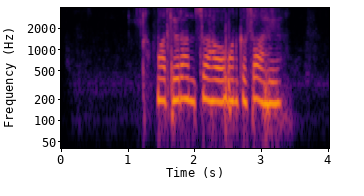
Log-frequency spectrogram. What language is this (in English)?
Marathi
